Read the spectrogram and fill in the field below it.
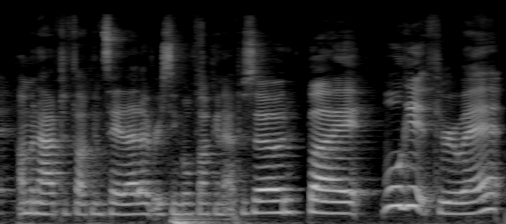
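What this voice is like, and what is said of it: Hoarse, strained voice. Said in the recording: “probably sound a little insane. I lost my voice ... screamed the whole time, lost my voice”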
